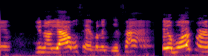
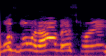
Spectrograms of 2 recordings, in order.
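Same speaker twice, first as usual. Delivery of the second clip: voiced friend, higher and sweet; a bright, higher best-friend hello; friend's greeting; 7 semitones higher than usual. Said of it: "She like".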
